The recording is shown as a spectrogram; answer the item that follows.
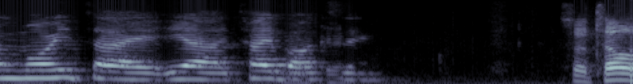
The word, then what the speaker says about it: Muay Thai: i saw that you're maui thai how do you say that instructor what tell us about that a muay thai yeah thai boxing so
